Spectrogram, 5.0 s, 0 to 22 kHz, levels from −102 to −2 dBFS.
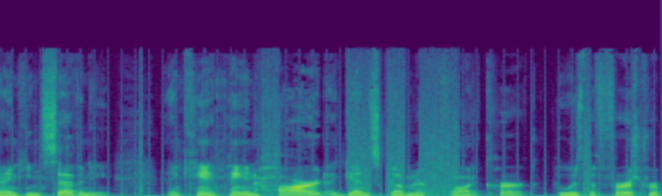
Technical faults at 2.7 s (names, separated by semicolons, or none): Wi-Fi interference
